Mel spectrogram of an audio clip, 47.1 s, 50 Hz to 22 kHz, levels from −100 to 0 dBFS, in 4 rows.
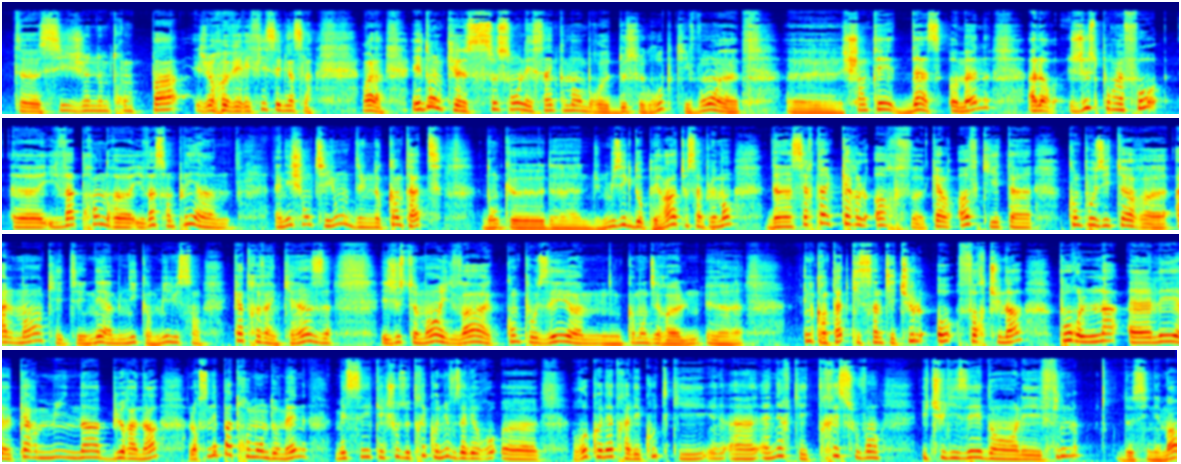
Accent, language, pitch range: French, French, 155-220 Hz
